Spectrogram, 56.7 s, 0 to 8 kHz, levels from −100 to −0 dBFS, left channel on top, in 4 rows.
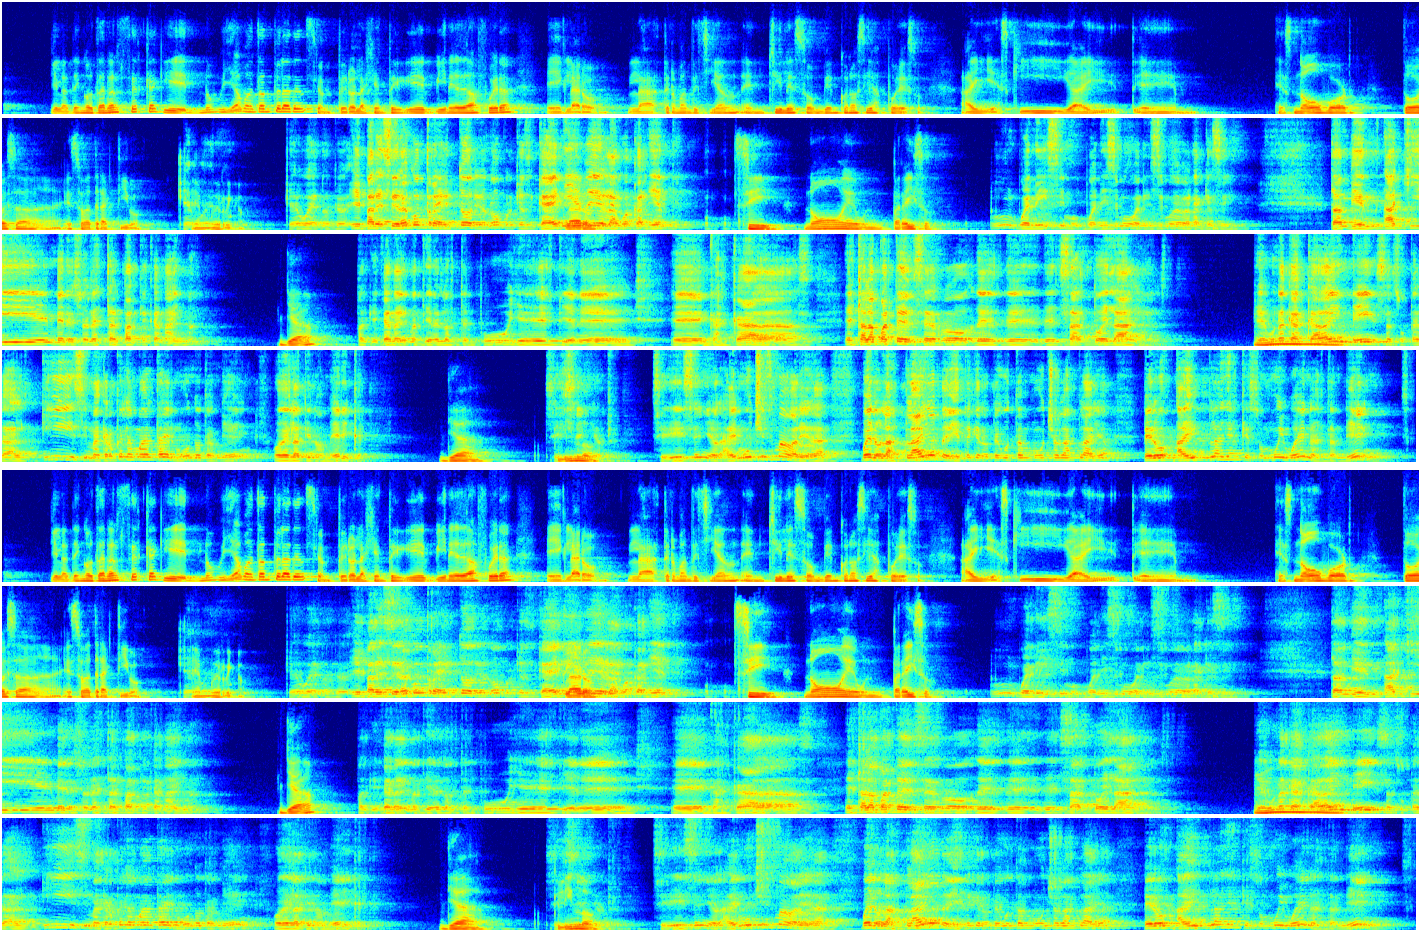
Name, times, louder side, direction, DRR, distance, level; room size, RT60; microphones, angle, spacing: voice 1, 0.5-5.1 5.4-9.1 9.6-11.9 12.7-13.5 14.0-15.6 16.1-16.5 19.8-20.1 21.5-21.9 22.2-23.5 31.1-31.5 40.9-41.7 46.9-47.3 48.1-48.5, right 1 dB, 25° right, 14 dB, 1.2 m, -22 dB
voice 2, 16.0-16.5 17.0-21.0 24.0-26.5 26.8-30.3 31.9-40.0 40.9-46.1 47.9-48.5 49.0-56.6, left 2 dB, 45° left, 8 dB, 4.7 m, -26 dB
28.0 x 25.0 x 7.2 m, 0.87 s
head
